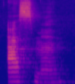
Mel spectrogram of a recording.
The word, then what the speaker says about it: asthma: And they are asthma, Christmas, mortgage, soften. The word often can be pronounced in both ways, and we can say often or often.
